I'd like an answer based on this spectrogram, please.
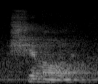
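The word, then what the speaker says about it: Shemin: William Shem pronounced Shimon was postumously awarded the Medal of Honor for his World War I heroism.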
